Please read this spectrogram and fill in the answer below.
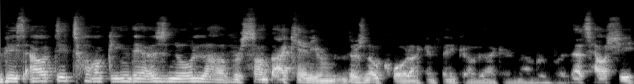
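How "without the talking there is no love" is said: put-on German-accented tiny grandma voice, higher pitch. Imitating a famous sex therapist's voice: Dr. Ruth impression. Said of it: "she sounded just like a tiny little grandma".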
